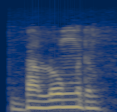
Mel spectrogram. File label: "bã-longdem", Mooré; contagious disease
